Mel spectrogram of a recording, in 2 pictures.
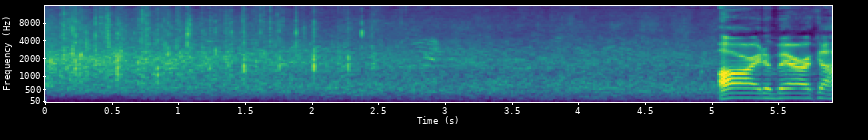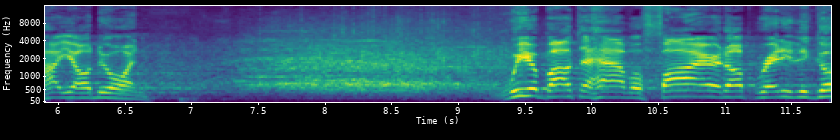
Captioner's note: applause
